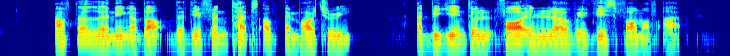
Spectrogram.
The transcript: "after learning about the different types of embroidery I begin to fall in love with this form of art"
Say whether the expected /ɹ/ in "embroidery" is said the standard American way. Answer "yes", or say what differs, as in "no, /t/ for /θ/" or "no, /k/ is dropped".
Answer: no, /ɹ/ is dropped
